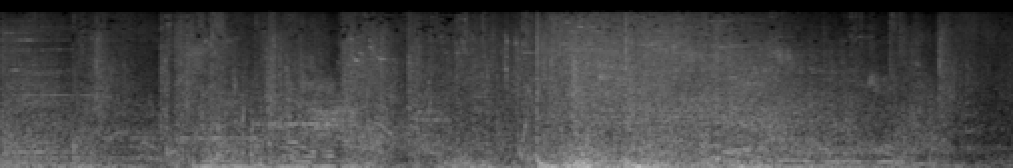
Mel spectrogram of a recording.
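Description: Game spell effects and attacks crackle and burst in a busy fight.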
